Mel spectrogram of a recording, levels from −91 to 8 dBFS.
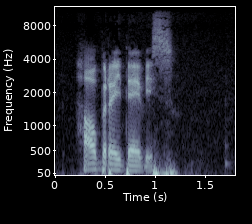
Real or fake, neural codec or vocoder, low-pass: real; none; 10.8 kHz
